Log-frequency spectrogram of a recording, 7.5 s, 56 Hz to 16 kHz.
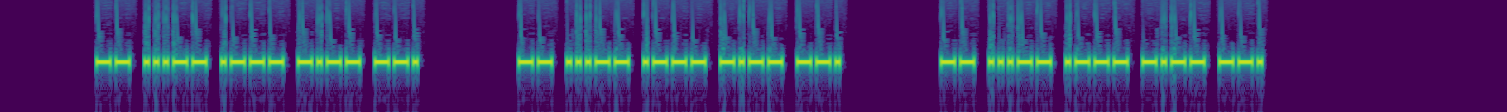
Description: Morse code, heard as a keyed tone, about 53 wpm, 700 Hz. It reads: M3JYG M3JYG M3JYG
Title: DXCC-100 Call Signs - 5 Characters - Repeated 3x - 50wpm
